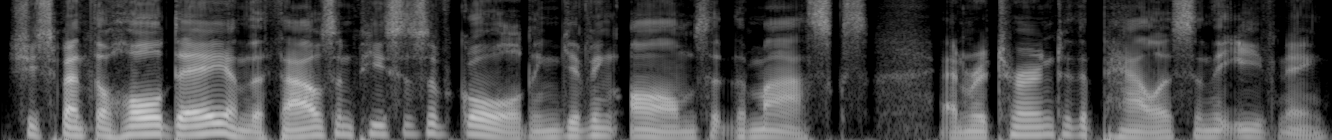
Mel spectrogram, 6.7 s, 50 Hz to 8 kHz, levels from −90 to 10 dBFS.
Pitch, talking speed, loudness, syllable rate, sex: 105 Hz, 225 wpm, -21 LUFS, 5.7 syllables/s, male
